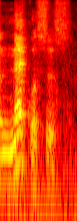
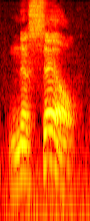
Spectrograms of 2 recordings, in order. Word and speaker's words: nacelle: This is the cowling around the engine, or it is the necklaces. It's pronounced nacelle, and that is a streamlined housing or tank for something on the outside of an aircraft or motor vehicle.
